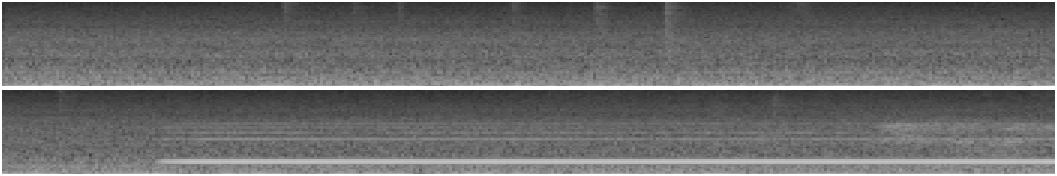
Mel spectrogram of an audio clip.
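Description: Steady low hum of a stopped electric commuter car's onboard equipment, heard inside the car with its doors open. About five seconds in, a loud steady electronic tone at a single pitch starts and holds for about four seconds.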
